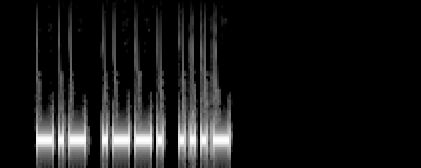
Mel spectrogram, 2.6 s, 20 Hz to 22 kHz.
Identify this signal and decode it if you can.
Morse code, heard as a keyed tone, about 34 wpm, 700 Hz. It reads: KPV
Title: USA Call Sign Postfixes - 3 Letters 35wpm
